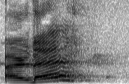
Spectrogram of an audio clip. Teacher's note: ताड़नजात वर्णों का उच्चारण करेंगे तो इनसे पहले हम अ ध्वनि यानी अ स्वर का उच्चारण करेंगे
